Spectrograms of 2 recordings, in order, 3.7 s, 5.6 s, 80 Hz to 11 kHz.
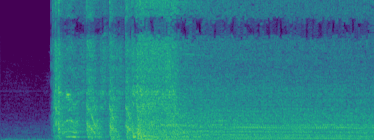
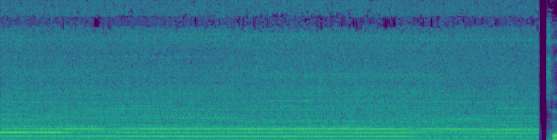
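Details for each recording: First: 2012 Toyota Camry 2.5L 2AR-FE after replacing the spring in the VVT-i intake cam gear to fix a cold-start rattle: brief crank, clean catch, smooth steady idle with no rattle. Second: 2012 Toyota Camry 2.5 L 2AR-FE, cold morning start: harsh, busy rattle over idle from the VVT-i intake cam gear; fix is replacing the spring inside the intake cam gear.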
